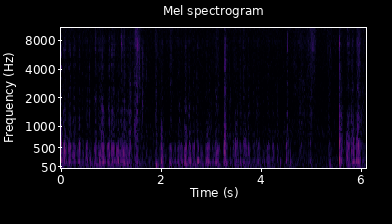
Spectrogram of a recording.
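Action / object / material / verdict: scrape / corrugated cardboard box with ballpoint pen / cardboard / none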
